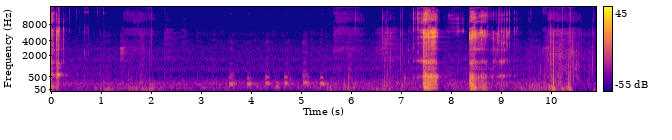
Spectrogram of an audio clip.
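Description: Several low gulping sounds followed by two loud, drawn-out belches and a shorter one; repeated burping.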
